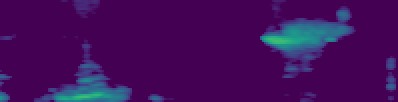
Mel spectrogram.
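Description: A person's brief murmured "hmm" with rising pitch, then near the end a single short high chirp.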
